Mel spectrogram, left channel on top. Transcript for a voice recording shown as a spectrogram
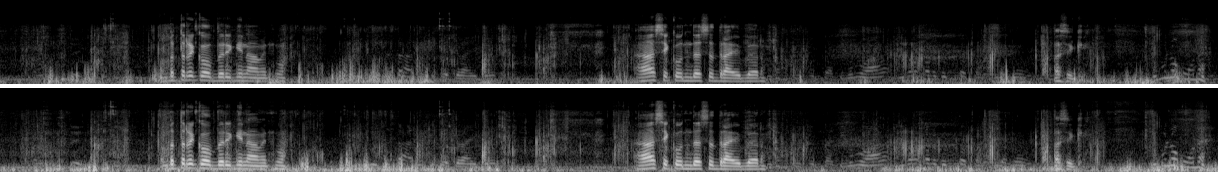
Ba't recovery ginamit mo? Saan sa driver? Ah, sekunda sa driver. Sabi mo ha, Ah, sige. hindi mo lang muna.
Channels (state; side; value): quieter; left; 7.6 dB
